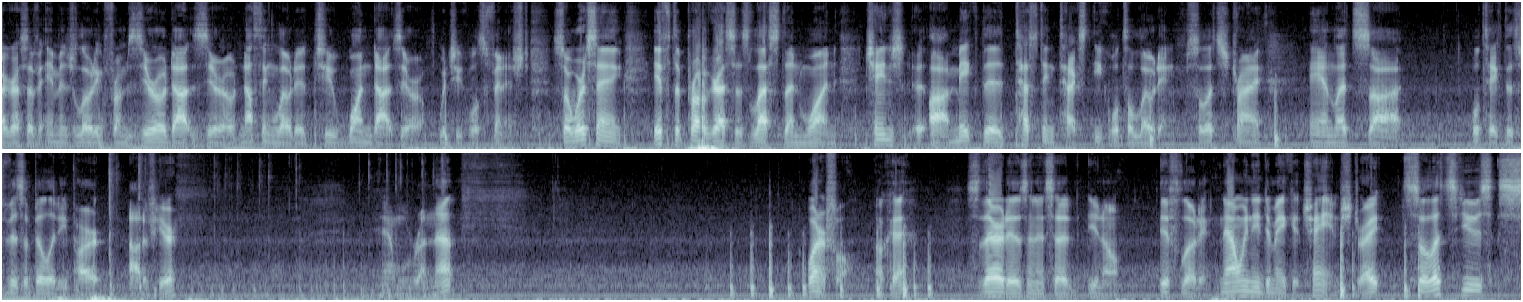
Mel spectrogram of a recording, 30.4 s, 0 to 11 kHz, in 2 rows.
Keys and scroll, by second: 19.1 ctrl+s.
